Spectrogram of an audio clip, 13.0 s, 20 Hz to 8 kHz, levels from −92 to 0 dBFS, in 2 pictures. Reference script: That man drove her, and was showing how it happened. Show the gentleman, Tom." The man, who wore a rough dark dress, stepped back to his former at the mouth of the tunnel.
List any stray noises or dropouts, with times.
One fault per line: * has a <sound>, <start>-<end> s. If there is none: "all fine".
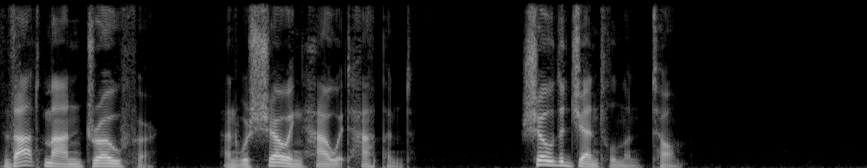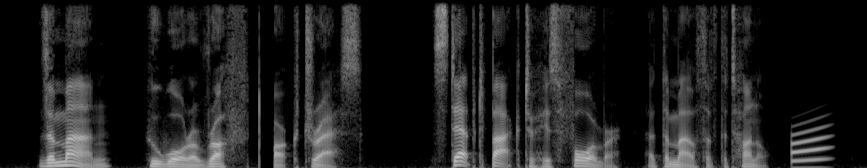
* has a dropout, 8.4-8.6 s
* has a chirp, 12.4-12.8 s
